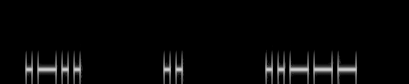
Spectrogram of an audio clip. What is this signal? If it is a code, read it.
Morse code, heard as a keyed tone, about 19 wpm, spaced as for 8 wpm, 700 Hz. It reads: LI2
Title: 133 Lesson 22e - Question Mark - Three Characters 20wpm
